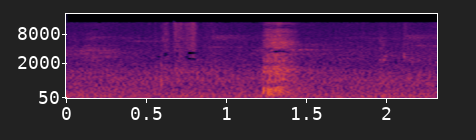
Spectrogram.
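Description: A Samoyed puppy makes one short, rough vocal sound about a second in, during play among the litter.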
